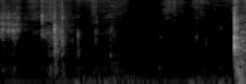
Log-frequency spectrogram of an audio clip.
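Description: Faint rustling and light handling noise as small tins and packaging from a lash-cleaning kit are moved about on a table, with a few soft ticks.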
